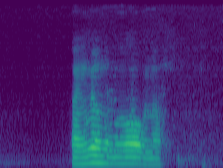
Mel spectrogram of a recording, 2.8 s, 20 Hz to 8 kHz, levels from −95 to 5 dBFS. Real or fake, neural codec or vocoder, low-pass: fake; codec, 24 kHz, 0.9 kbps, WavTokenizer, medium music audio release; 7.2 kHz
